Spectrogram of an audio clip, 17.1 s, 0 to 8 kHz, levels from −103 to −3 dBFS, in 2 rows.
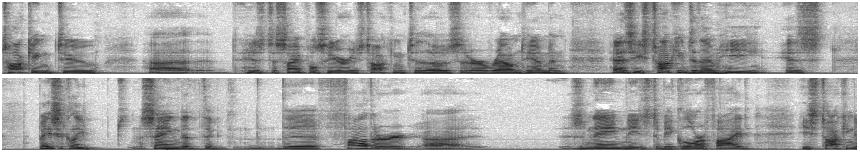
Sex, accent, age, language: male, American, 50-69, English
